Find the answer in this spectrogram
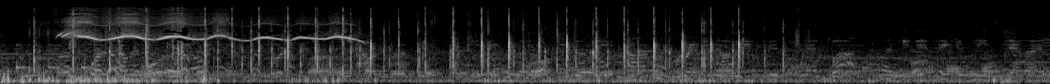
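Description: A high warbling whistle of approval for about three seconds near the start, with one person's hand claps about three or four a second. The claps stop about two-thirds of the way through, leaving quieter background sound. This is applause for a horse and rider finishing their round.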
